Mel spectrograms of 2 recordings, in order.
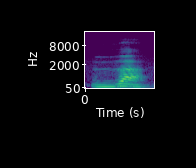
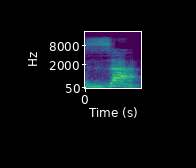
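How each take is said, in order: First: The consonant is a soft th sound. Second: The consonant is a buzzing z sound. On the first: The speaker calls it right. "ujung lidah keluar sikit, kena gigi atas" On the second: The speaker calls it wrong. "Biasa kebanyakannya membaca dengan za, za. Salah"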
